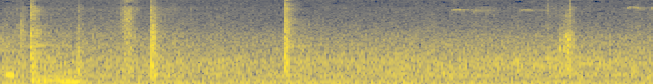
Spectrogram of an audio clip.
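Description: Mostly quiet, with a few faint sharp clicks and knocks and a brief low hum just after the start: handling noise as a bass guitar is moved about.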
